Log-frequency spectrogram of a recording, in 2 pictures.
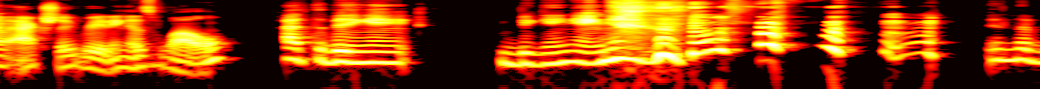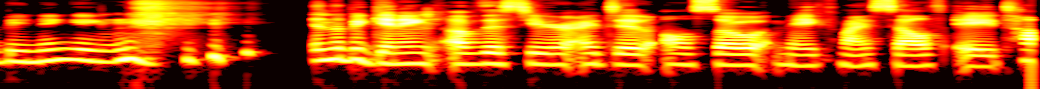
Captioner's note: laughs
